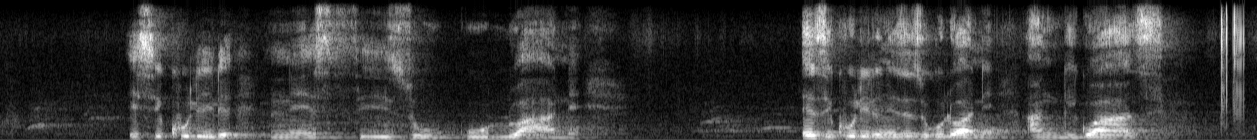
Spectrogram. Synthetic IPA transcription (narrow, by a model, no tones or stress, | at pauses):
isikʰulilɛneizuk̬ulwanɛ | ezikʰulilɛnezizuk̬ulwanɛaŋik̬waːzi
